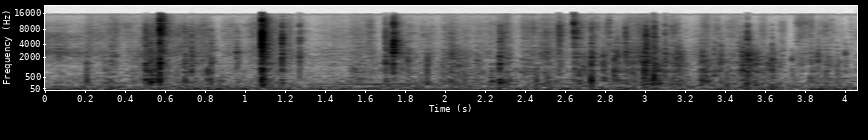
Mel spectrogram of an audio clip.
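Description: Long-nailed fingertips turn the thin yellow pages of a thick paper phonebook lying open. Soft, bright papery crinkles and rustles are punctuated by a few sharper, crisp page flicks that stop quickly with no ring, and there is almost no low end.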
